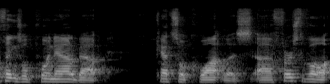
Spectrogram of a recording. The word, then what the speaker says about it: Quetzalcoatlus: lemonade out of lemons so today's animal is Quetzalcoatlus Quetzalcoatlus sometimes pronounced quetzel koalas it is not a dinosaur it is a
